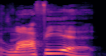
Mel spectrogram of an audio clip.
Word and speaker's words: Lafayette: Lafayette. And that's how you say it. It's Lafayette.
